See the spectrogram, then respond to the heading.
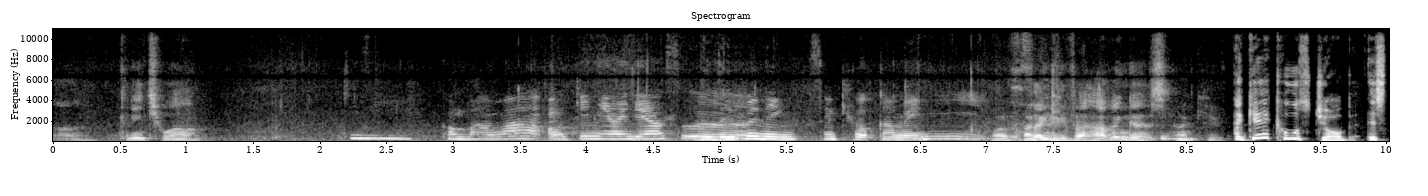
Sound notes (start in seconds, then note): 4.0 women speaking Japanese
